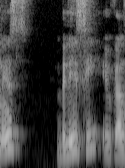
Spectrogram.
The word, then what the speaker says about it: Tbilisi: Tbilisi, you can say, or the actual pronunciation is Tbilisi, T is silent, Tbilisi, Georgia. The actual pronunciation is Tbilisi, you can say, it is in Georgia.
